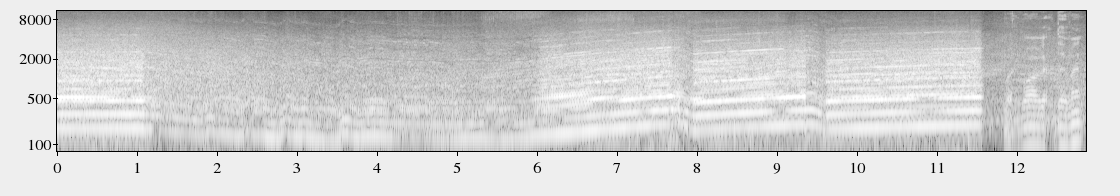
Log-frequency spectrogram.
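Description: GT3 race cars braking and accelerating at Circuit of the Americas, engine notes sweeping down then climbing in rising revs, loud and sustained, with a commentator's voice running over the track noise.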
